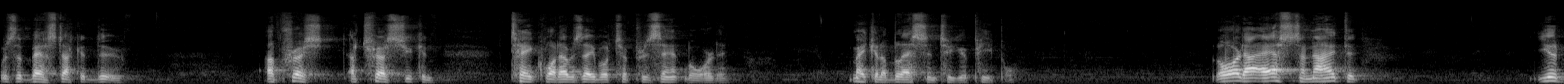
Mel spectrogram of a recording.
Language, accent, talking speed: English, American, 125 wpm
